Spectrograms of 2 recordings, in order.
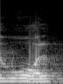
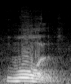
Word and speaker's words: whorl: So we have to pronounce this word as whorl. So R will be silent here in this word, whorl.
